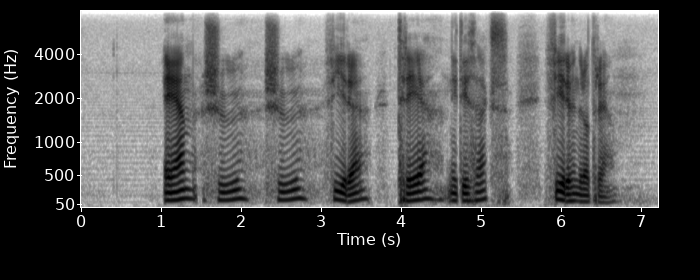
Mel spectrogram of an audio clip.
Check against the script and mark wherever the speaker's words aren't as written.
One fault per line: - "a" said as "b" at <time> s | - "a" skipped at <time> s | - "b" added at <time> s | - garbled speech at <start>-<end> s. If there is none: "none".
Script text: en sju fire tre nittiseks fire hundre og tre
- "sju" added at 2.4 s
